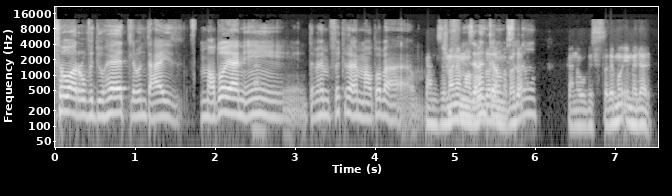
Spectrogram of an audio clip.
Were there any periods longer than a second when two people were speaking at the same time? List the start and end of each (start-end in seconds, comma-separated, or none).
4.6-5.9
